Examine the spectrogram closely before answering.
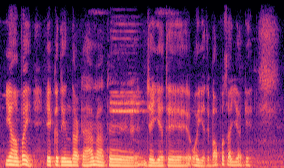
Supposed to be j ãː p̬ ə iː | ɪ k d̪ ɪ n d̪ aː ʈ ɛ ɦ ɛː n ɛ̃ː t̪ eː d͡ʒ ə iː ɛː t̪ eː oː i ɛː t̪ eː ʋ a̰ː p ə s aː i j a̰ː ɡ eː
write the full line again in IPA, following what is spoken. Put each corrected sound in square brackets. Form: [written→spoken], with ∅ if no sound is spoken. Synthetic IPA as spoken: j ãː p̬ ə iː | ɪ k d̪ ɪ n d̪ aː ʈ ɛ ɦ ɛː [n→m] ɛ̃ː t̪ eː d͡ʒ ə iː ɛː t̪ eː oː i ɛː t̪ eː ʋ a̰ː p ə s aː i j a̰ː ɡ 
